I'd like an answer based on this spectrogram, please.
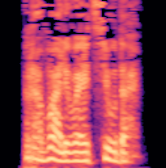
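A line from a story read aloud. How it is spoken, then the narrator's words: Snarled. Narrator (Russian): рыкнула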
